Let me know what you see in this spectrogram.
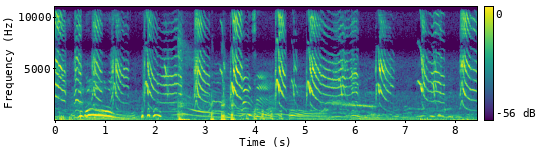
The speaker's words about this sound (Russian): На что похож крик выдры? Ну, кстати, вы сейчас его услышите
